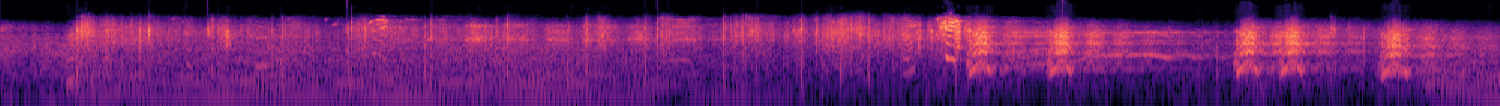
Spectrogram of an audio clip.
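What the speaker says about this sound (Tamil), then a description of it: "நாய் குலைக்குது." A dog barks in a Tamil film scene, with a run of sharp, close barks and yips clustered in the last few seconds over a busy background of other sound.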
